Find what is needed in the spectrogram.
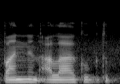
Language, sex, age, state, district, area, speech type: Kashmiri, male, 18-30, Jammu and Kashmir, Kulgam, rural, spontaneous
